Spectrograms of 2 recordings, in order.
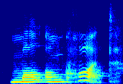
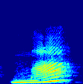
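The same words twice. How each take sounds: First: Malungkot misread the English way, syllables split wrongly; wrong pronunciation. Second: Malungkot as ma-lung-kot, with ng as one sound; correct Filipino pronunciation. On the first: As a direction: mimic a learner who misreads malungkot. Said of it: "Some would pronounce it as". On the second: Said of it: "if you understand the syllabication". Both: Shown as a demonstration.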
